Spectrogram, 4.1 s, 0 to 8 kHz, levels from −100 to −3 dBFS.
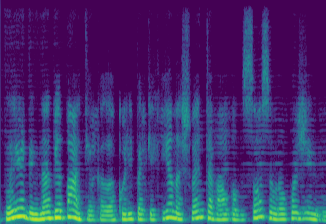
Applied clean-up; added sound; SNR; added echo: neural mask model DeepFilterNet 3.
